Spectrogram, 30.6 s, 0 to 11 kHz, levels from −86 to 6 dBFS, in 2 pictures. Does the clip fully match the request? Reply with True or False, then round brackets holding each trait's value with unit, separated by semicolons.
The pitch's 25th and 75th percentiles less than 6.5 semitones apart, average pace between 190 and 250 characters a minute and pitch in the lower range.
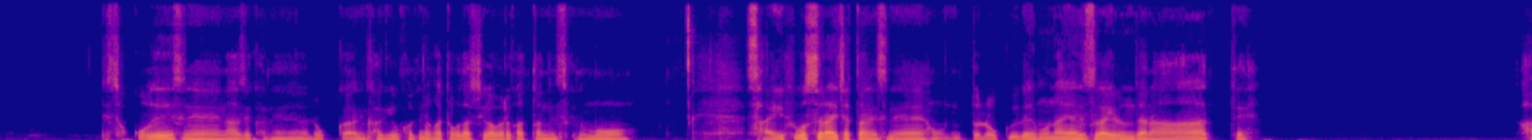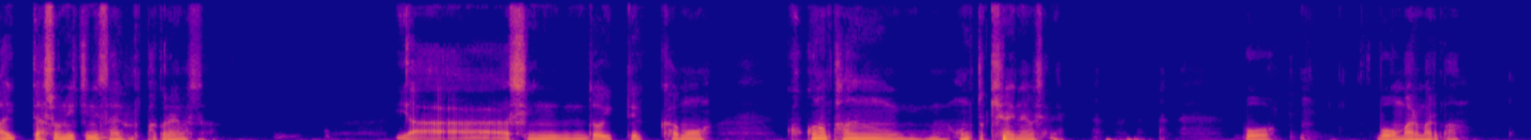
True (5.5 semitones; 235 characters per minute; 110 Hz)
